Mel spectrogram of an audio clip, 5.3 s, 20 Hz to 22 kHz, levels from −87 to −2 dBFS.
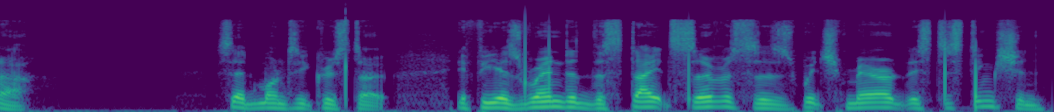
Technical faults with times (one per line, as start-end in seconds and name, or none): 1.74-1.76 loud pop
2.64-2.78 loud pop
3.45-3.47 loud pop
4.73-4.91 loud pop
